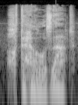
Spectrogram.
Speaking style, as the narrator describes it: Chris gasp in horror

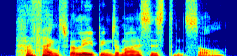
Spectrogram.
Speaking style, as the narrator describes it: he giggled

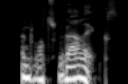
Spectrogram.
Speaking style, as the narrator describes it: muttered Grace

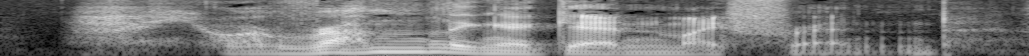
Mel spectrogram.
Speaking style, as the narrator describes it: sighed the grey man

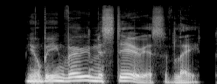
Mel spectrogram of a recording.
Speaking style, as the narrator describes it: laughed Grace

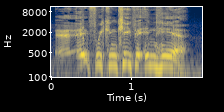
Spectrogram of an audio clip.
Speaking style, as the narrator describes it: he yelled

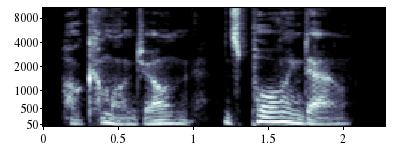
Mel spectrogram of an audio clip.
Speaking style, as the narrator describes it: sighed Sanders

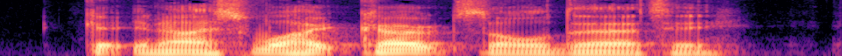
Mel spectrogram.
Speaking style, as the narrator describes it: he laughed

